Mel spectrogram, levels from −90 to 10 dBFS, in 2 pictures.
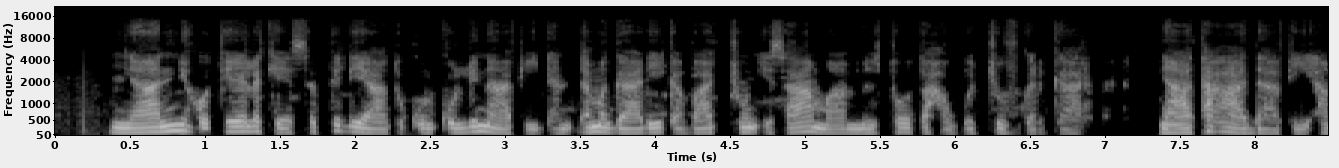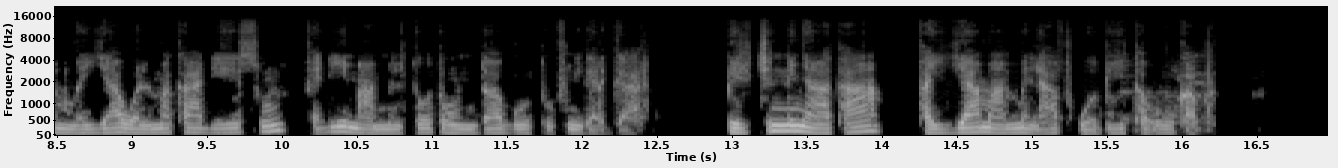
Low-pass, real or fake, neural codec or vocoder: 14.4 kHz; real; none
